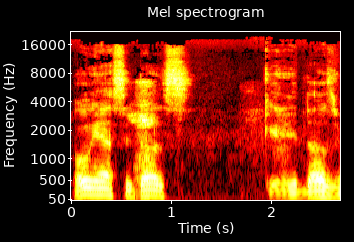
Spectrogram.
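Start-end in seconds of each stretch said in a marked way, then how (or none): none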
